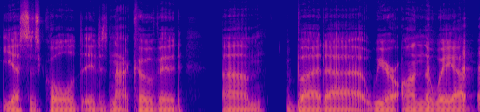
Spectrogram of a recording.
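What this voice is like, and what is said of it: Lower voice from a cold. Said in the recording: “We've been battling some colds last week ... my voice is a couple dBs lower.”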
